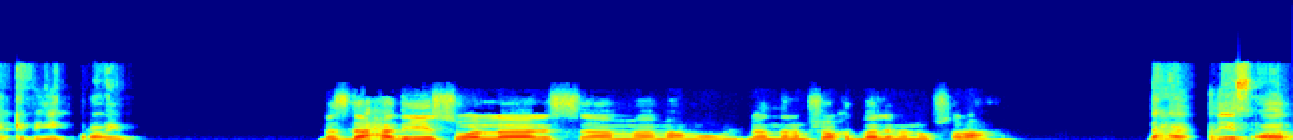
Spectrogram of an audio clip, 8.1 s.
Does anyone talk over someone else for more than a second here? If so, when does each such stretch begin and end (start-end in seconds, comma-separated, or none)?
none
